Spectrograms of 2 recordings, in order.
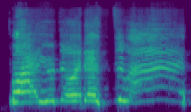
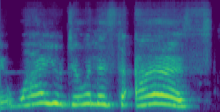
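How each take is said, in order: First: Very high, slow mock-crying squeal; hammed-up distraught wail. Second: Loud, high, slow mock plea; play-acted distraught girlfriend. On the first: Girlfriend overplaying her part on the phone, mock wailing. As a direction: push the fake sob up into a squeak. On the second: Girlfriend playing her part on the phone, mock-distraught. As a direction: drag it out as a theatrical lament. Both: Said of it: "I gotta play the distraught gir".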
